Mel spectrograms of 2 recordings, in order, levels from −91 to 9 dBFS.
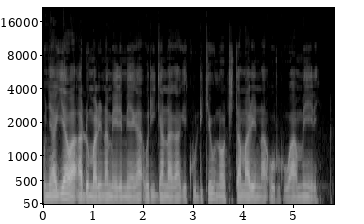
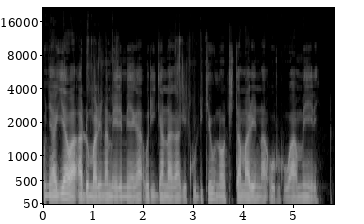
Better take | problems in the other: first | noise reduction (neural mask model RNNoise)

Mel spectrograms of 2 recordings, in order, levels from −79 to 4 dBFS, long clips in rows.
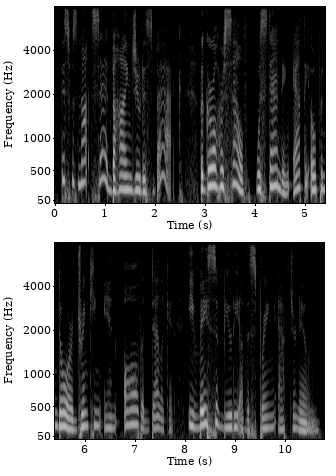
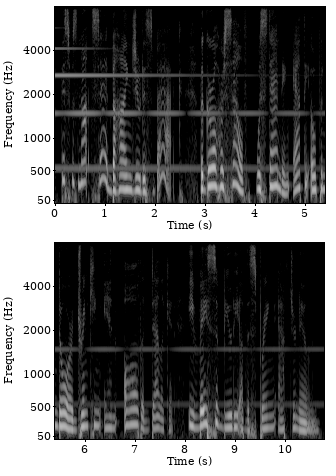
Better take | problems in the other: first | background sound (Musical instrument); 17 dB below the speech

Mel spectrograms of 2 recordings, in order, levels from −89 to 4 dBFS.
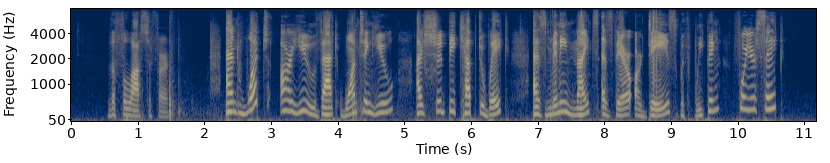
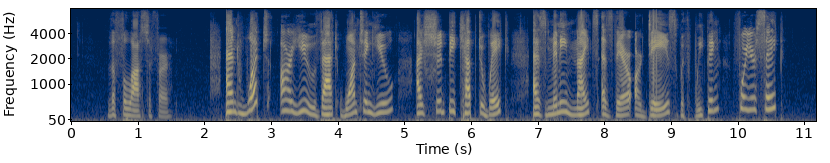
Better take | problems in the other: second | noise reduction (neural separator model SepFormer DNS4)

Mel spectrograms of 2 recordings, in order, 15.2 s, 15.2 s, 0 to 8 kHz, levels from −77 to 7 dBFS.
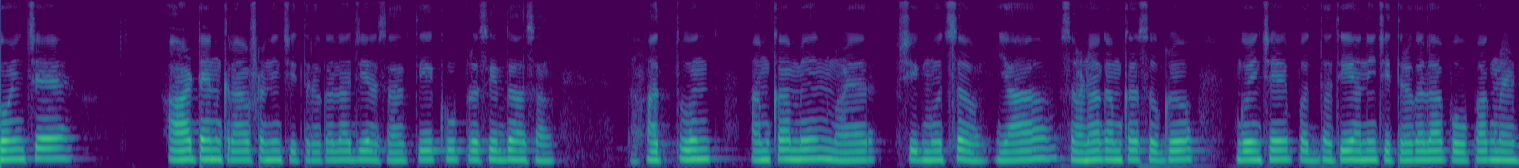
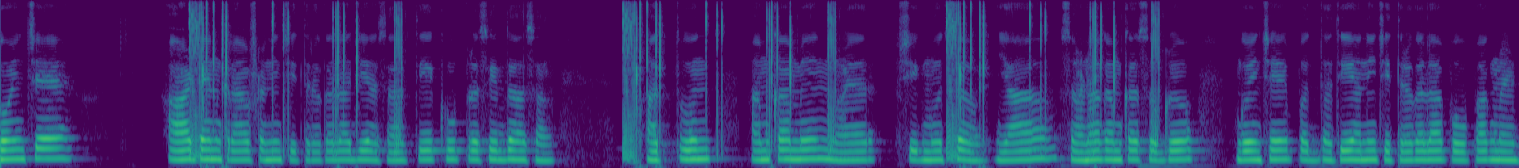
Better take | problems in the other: first | background sound (Fart); 10 dB below the speech

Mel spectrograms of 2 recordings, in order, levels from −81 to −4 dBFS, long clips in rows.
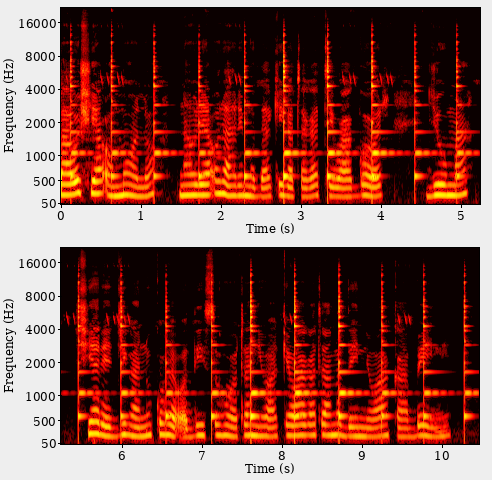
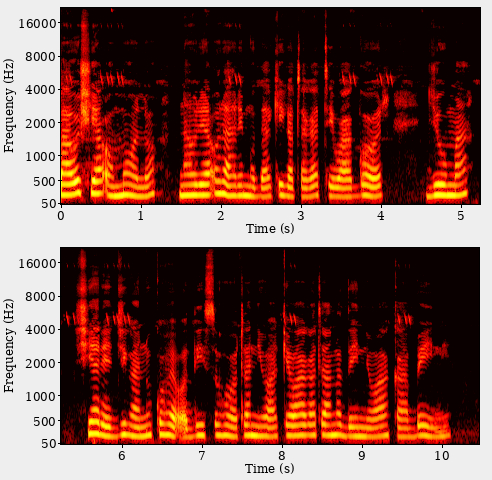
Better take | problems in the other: second | background sound (Dishes, pots, and pans); 1 dB below the speech

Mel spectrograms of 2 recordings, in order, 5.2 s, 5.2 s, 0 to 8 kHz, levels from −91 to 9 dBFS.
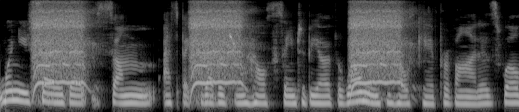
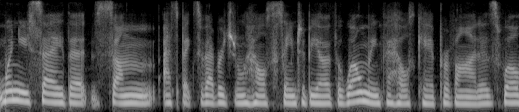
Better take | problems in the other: second | noise reduction (classical method log-MMSE)

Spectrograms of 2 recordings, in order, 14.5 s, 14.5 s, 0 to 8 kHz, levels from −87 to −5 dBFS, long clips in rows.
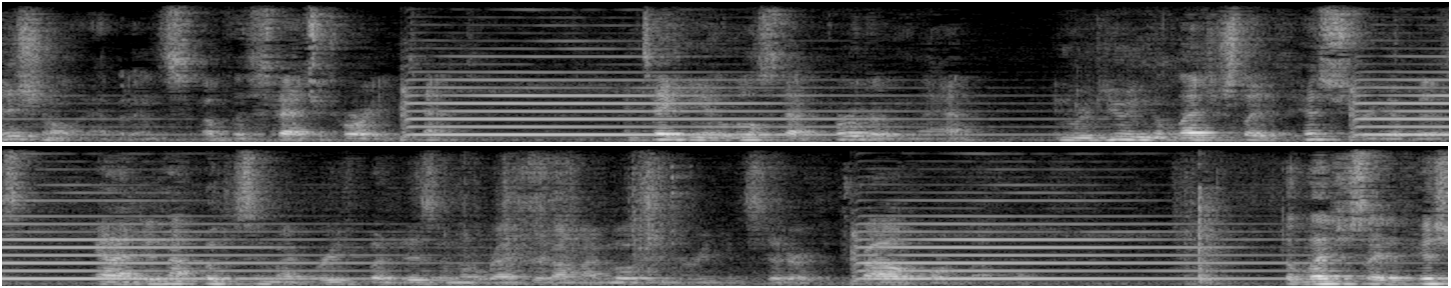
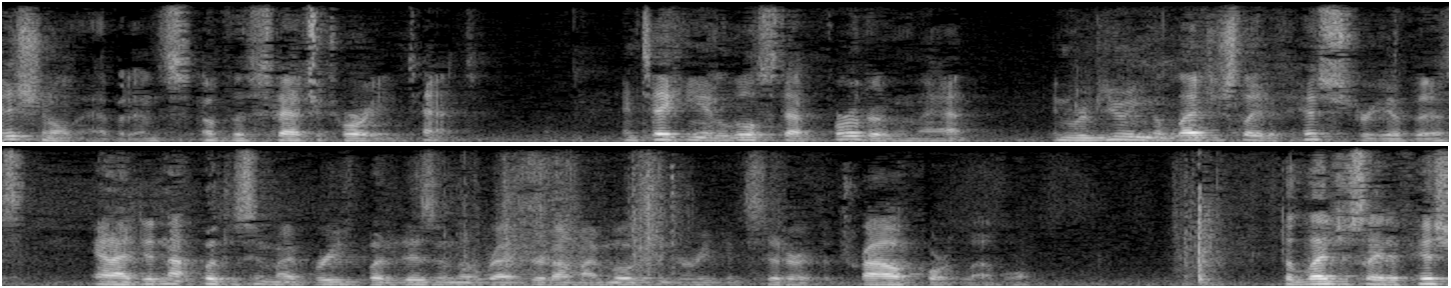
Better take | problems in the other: second | background sound (Bowed string instrument); 1 dB below the speech // room echo; dies away in 0.4 s

